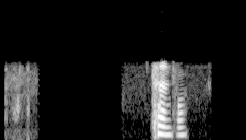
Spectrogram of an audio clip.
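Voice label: Sheriff's Office Dispatch 1, p25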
